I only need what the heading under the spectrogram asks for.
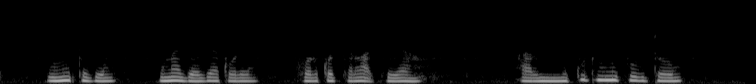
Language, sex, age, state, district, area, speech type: Santali, male, 18-30, West Bengal, Bankura, rural, spontaneous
